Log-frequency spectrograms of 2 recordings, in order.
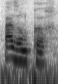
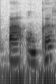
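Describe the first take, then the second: First: The words are joined by a z sound. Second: The words are separate, with no z sound. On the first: The speaker calls it right. "So you see there's a liaison. ... it's pas encore" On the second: The speaker calls it wrong. "You wouldn't say pas encore"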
